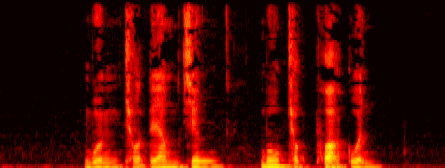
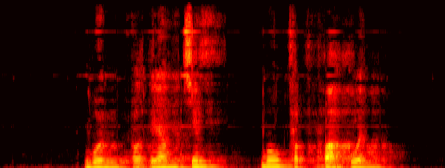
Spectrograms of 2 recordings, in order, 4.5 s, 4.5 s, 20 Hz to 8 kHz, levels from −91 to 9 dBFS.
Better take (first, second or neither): first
